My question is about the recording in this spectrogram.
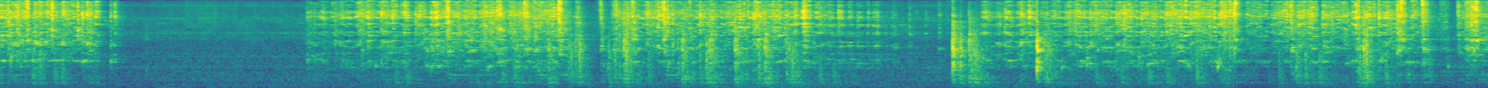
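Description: Wire whisk beating fast in a stainless steel saucepan of hot milk, its wires scraping and clinking against the pan as a flour-and-sugar mix is whisked in to make a roux. It stops for about two seconds a second in, then starts again, with a couple of sharper clinks against the pan partway through.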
